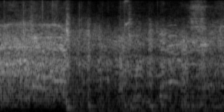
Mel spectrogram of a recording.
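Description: Basketball arena ambience under a TV broadcast: a steady hiss of crowd noise that drops abruptly about two-thirds of a second in, leaving fainter court sounds and a low hum.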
